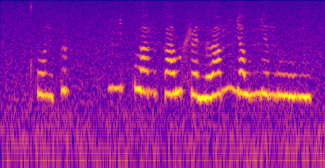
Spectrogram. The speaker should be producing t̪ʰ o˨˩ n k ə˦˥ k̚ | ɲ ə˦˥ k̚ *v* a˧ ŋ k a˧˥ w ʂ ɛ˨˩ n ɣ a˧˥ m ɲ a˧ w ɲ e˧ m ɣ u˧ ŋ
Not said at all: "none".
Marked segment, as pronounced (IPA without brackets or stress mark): v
